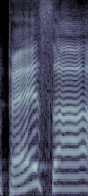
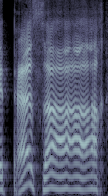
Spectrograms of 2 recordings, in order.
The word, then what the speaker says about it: Pesach: Because we're getting closer to Pesach, as some people say Pesach, which is the correct pronunciation, but everybody got so used to the Yiddish way of saying Pesach or Pesach or Pesach.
